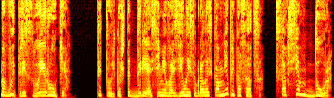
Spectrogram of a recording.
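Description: A woman voicing a spiteful young woman who sneers and mocks in a shrill, high voice. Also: moderate pace, warm tone, dry recording, studio quality, close to an everyday voice. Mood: shrill angry.

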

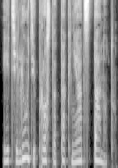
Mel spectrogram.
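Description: A sarcastic young woman potion-maker, read by the story's narrator answers with dry irony and blunt orders. The voice is dark and mellow. The recording is close and dry. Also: medium pitch, normal speed, dry recording, lightly acted. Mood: firm. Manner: ironic, dry, commanding.

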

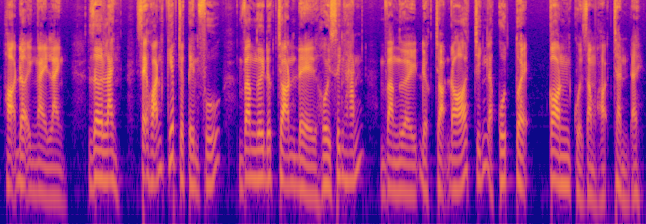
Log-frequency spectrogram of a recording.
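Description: A man narrating a scripted story in a steady, measured way. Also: medium pitch, no room sound, clean studio sound. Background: faint music.

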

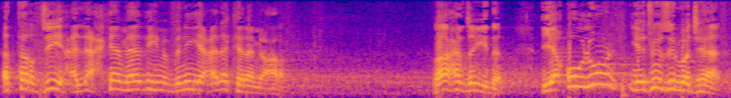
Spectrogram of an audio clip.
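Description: A man's voice: high voice, sing-song, a little fast. A man teaching a grammar class, quizzing his students and repeating key terms as he goes. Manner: asks students questions and answers them, repeats key terms. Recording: dull lo-fi class recording with faint room noise.

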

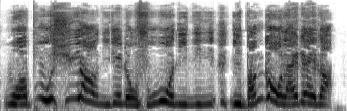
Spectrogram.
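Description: A woman voicing a flustered young male driver who stammers and protests loudly. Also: high voice, expressive, quick pace, slightly rough, no room sound, clean studio sound. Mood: stubborn.

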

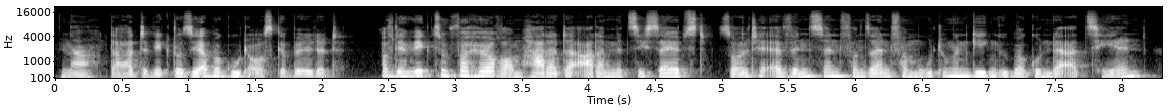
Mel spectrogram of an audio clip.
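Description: A woman narrating a fan story as a podfic, steady and measured. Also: on the low side. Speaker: podfic reader. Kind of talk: scripted narration.

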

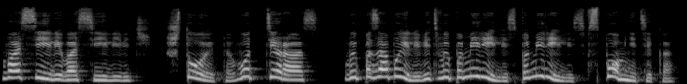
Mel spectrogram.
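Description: A woman's voice: high-pitched, sing-song, moderate pace, darkish tone, voice pushed up. A flustered, kind-hearted hostess pleads and reproaches, her voice rising with indignation, as a woman reading a story puts her on. She scolds a rude guest in a storybook reading. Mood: pleading.

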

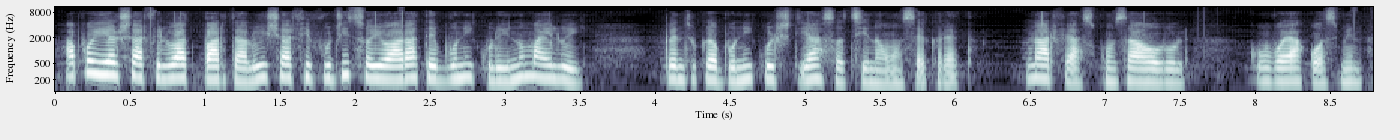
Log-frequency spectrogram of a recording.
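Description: A woman narrating a literary audiobook in a calm, even storytelling voice. Her pitch sits in a middle range. The recording is close and dry, with no room sound. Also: gravelly, no room sound.

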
